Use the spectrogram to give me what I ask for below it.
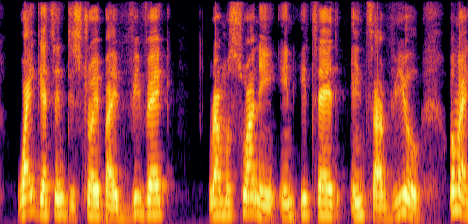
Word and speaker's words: Ramaswamy: Yeah, it's like Ramaswamy, like CD-ROM, but yeah.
